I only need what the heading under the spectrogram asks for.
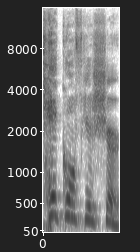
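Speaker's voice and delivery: cross, high-pitched, angry delivery. Retelling what the teacher said after milk spilled: imitating an angry teacher. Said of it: "the teacher got angry and was like".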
